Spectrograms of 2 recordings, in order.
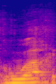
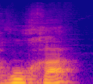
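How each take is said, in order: First: The 'a' vowel comes before the final consonant. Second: The 'a' vowel comes after the final consonant. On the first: The speaker calls it right. "on prononce bien avec le patafurtif rouar" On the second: The speaker calls it wrong. "et pas roucha"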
